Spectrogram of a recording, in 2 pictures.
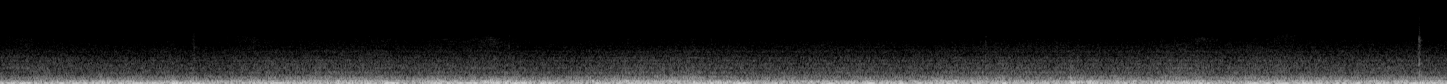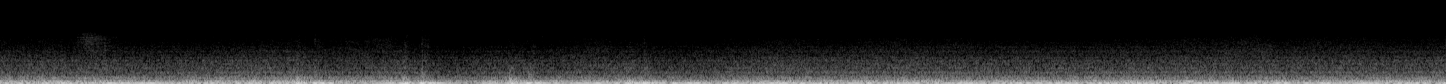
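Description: Steady low rumble of a car being driven: engine and tyre road noise heard from inside the cabin, with a few faint brief sounds in the middle.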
